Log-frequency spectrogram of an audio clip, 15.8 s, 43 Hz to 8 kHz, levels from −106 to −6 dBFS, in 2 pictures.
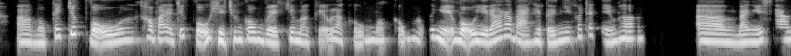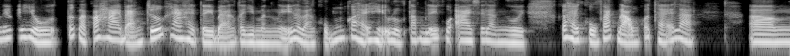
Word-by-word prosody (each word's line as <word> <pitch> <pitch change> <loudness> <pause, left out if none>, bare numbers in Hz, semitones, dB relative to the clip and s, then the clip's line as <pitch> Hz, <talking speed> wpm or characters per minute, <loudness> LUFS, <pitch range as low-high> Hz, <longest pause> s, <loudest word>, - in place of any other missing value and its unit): ờ, 165 - 0
một 150 -1 -3
cái 270 - 0
chức 335 -1 +2
vụ 155 +5 +5 0.2
không 240 -3 -1
phải 200 - +2
là 190 - 0
chức 265 +9 -4
vụ 205 - +5
gì 195 -4 +2
trong 205 +4 -3
công 205 -1 +1
việc 155 -5 +3
nhưng 200 -2 0
mà, 160 -4 -2
kiểu - - -3
là, 200 - -1
cũng 160 +9 -3 0.2
cũng 215 +2 -5
một 195 - -5
cái 255 - -1
nghĩa 210 - +5
vụ 175 - +5
gì 170 -2 +3
đó 215 +7 +3
đó 280 - +3
bạn, 150 - +1
thì 170 - 0
tự 145 - +1
nhiên 200 +6 -2
có 260 - -5
trách 295 +2 -6
nhiệm 160 +1 -3
hơn. 220 +1 +1 0.6
Ờ, 175 -2 +2
bạn 160 +1 +1
nghĩ 170 +2 0
sao 210 -1 0
nếu 230 +2 -1
ví 255 - +1
dụ 160 -8 +2
tức 265 - -3
là - - +3
có 225 - +2
hai 215 -5 +2
bạn 140 +2 +2
trước 240 - +4
ha, 240 -5 +1
thì 205 - 0
tùy 150 -2 +1
bạn, 130 +1 -1
tại 155 +1 -3
vì 155 - 0
mình 145 -1 -4
nghĩ 140 - -1
là 220 -3 +1
bạn 145 -4 -2
cũng 200 +9 -4
có 250 - -1
thể - - 0
hiểu 195 0 0
được 165 -4 -3
tâm 190 +1 -4
lý 180 -11 0
của - - -5
ai 190 -1 +1
sẽ 190 0 -5
là 180 -3 -3
người 150 -3 -2 0.4
có 245 - +3
thể 205 -6 +3
cùng 160 -4 +1
phát 225 - 0
động, - - +5
có - - -2
thể - - -3
là, - - -1 0.5
ờm 165 -1 +2
185 Hz, 300 wpm, -24 LUFS, 160-215 Hz, 0.6 s, vụ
